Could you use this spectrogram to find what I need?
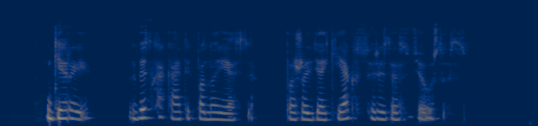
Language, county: Lithuanian, Vilnius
